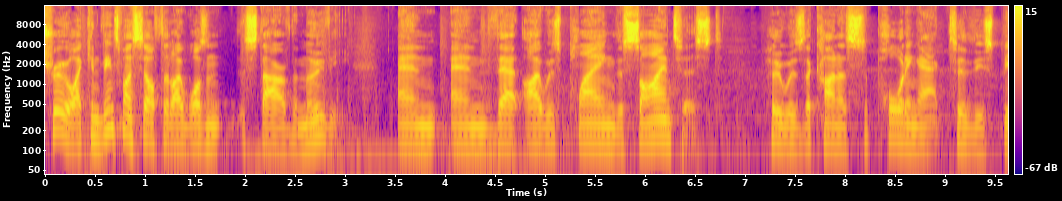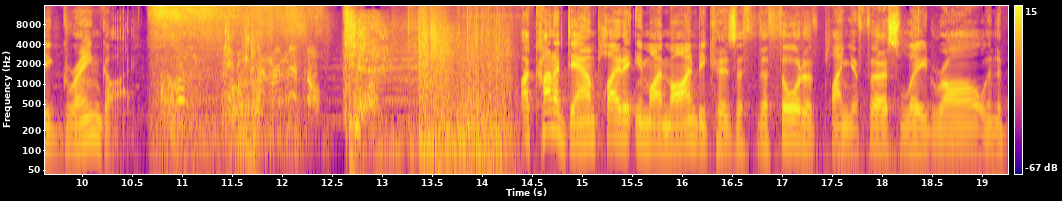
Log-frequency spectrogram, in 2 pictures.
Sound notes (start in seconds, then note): 12.8 Hulk grunting; 13.4 helicopter exploding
